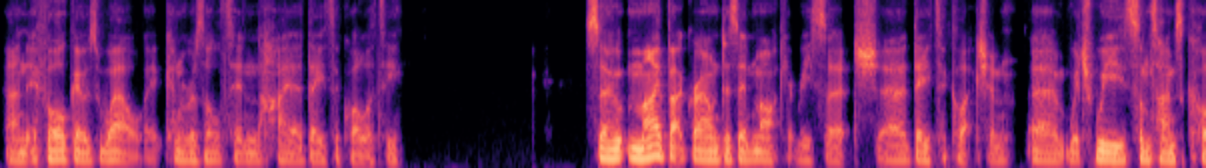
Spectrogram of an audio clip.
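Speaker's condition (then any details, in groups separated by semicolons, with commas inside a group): No condition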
